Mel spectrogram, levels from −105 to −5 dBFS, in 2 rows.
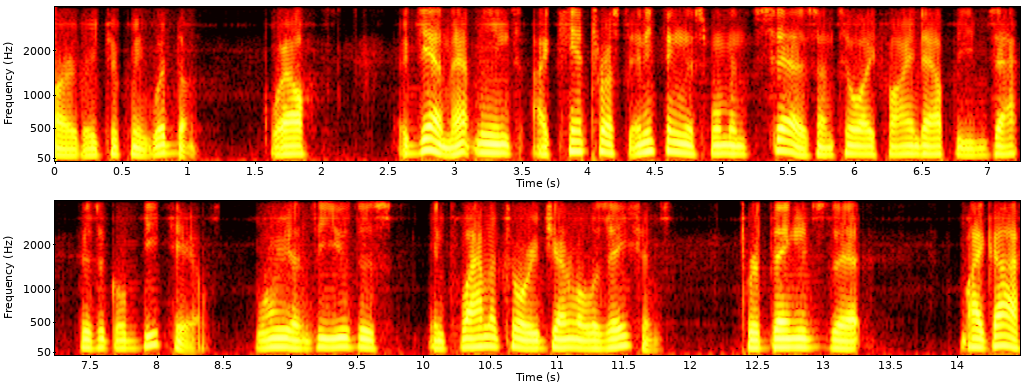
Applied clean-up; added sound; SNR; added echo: neural separator model SepFormer WHAMR!.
